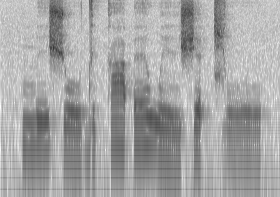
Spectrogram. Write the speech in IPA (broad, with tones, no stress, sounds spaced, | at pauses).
m e˦ ʃ o˨ ʊ̯ d e˦˨ k ä˦ ʔ ɛ˦ w e˨ ɪ̯ ʃ ɛ˦ ʔ t͡ɕ o˦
